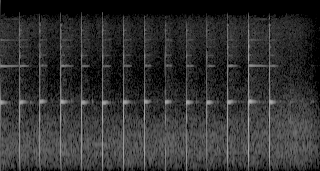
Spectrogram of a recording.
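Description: A steady rhythm of sharp percussive ticks, about two and a half a second (fourteen in all), each with a brief high ping, as an outro sound effect.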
